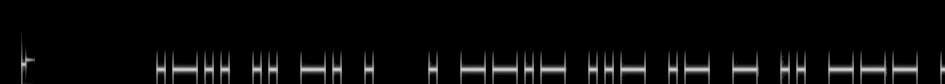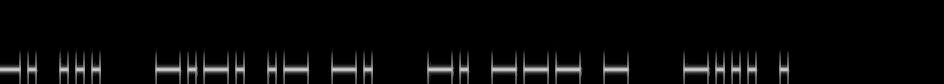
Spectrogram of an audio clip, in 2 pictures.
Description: Morse code, heard as a keyed tone, about 15 wpm, 700 Hz. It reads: LINE EQUATIONS CAN NOT BE
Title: Sets of 5 Words 15wpm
